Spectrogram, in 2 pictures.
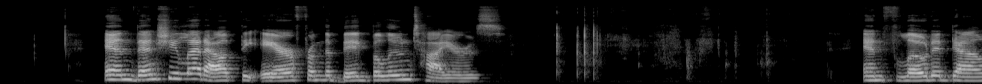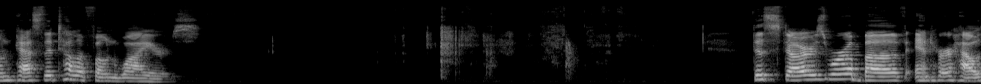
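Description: A woman reads aloud expressively, close by, in short bursts with pauses.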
